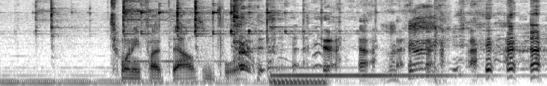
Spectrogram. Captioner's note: laughs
